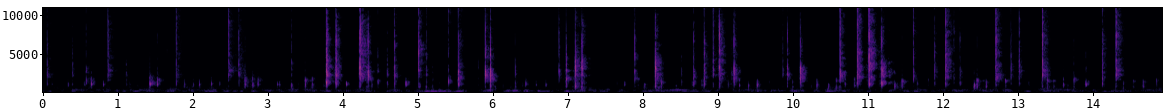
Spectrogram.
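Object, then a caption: Plastic remote control buttons. Long nails tap and scratch the buttons of a hollow black plastic LG TV remote control. The result is a rapid, uneven series of sharp, bright plastic clicks that stop almost instantly, with very little low end. Faint scratchy rustling runs between the taps.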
